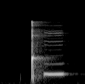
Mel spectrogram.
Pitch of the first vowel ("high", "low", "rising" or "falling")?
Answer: high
